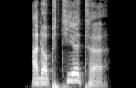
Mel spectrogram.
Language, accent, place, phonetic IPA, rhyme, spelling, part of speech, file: German, Germany, Berlin, [adɔpˈtiːɐ̯tə], -iːɐ̯tə, adoptierte, adjective / verb, De-adoptierte.ogg
- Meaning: inflection of adoptieren: 1. first/third-person singular preterite 2. first/third-person singular subjunctive II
